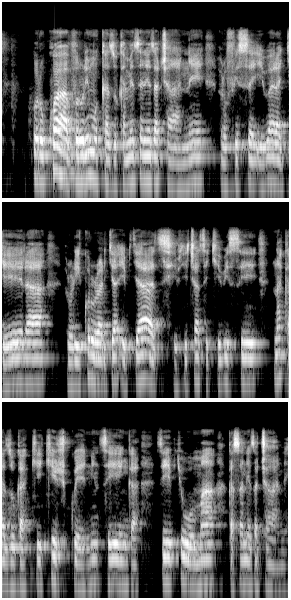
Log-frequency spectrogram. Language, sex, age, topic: Rundi, male, 25-35, agriculture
